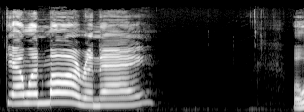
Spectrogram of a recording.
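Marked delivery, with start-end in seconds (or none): 0.0-1.5 very high, far-off spooky voice; ghostly imitation. Host spookily echoing the EVP for listeners, high ghost voice. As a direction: moan it like the recording.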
